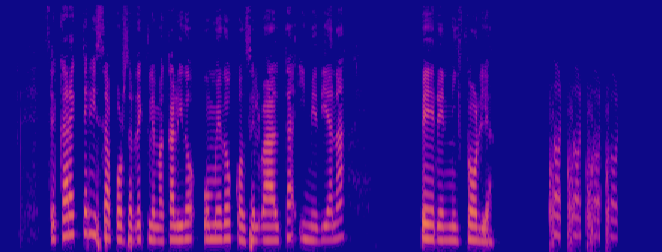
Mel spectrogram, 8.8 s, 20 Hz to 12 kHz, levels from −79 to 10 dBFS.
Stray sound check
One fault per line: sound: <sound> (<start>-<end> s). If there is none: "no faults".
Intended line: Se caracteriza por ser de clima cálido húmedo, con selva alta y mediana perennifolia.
sound: laugh (7.3-8.2 s)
